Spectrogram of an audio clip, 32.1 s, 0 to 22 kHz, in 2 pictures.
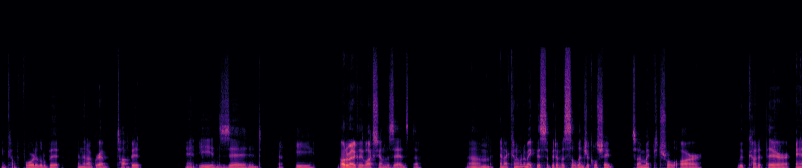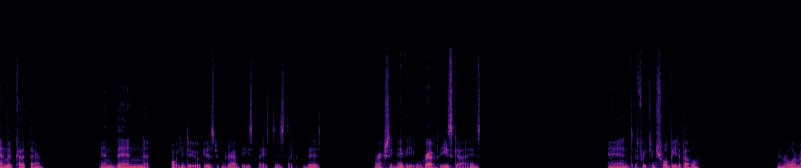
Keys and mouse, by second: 0.6 middle click, 1.3 3, 2.0 click, 2.3 shift+click, 2.6 click, 3.6 g, 5.6 e, 6.7 middle click, 7.6 middle click, 9.2 middle click, 9.7 shift+middle click, 10.7 middle click, 11.7 shift+middle click, 12.8 ctrl+r, 14.1-15.4 drag, 15.2 ctrl+r, 16.4 middle click, 17.0 middle click, 18.5 middle click, 19.9 3, 21.8 middle click, 23.1 2, 23.8 shift+click, 24.1 middle click, 25.3 shift+click, 25.7-27.8 middle drag, 28.8 ctrl+b.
